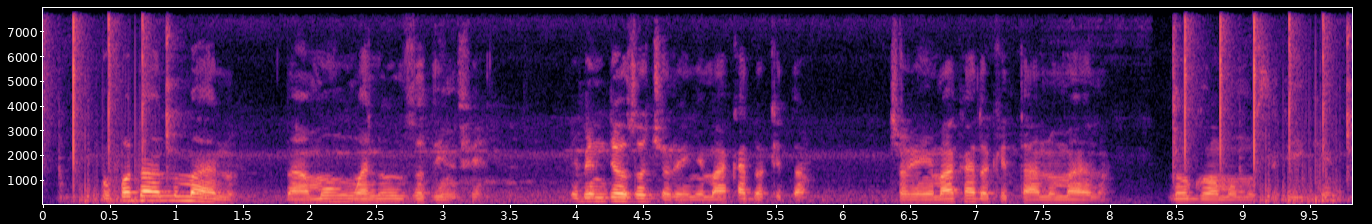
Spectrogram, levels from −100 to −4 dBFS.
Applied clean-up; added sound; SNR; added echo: none; Fire; 13 dB; none.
